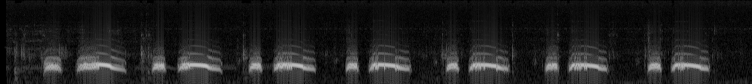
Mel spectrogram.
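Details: Morning cooing from a decoy spotted dove used to lure wild doves. Mid-pitched, hooting coo phrases repeat about once a second, each a short note and then a longer note that slides down, in a quiet background.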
